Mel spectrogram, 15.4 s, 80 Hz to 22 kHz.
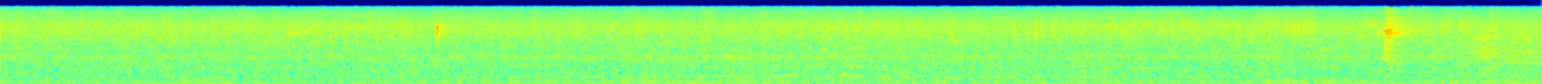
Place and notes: The Rain (ฝน) Goes from A Lot to a Little in 20 Minutes
The rain was falling heavily in Bangkok on World Listening Day 2010. It slowed and then stopped. WLD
